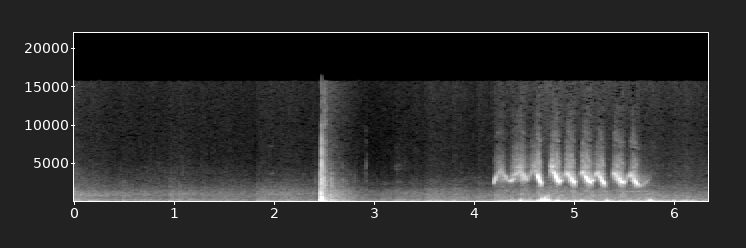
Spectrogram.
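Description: A small songbird calling a quick run of about nine short, falling chirps near the end. About two and a half seconds in, there is a single sharp click.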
